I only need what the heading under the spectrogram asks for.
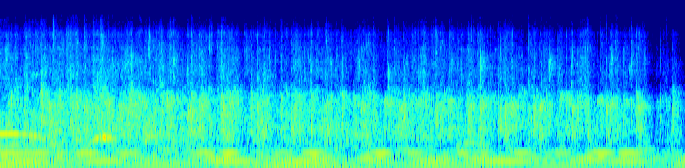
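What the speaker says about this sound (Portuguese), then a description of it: "Vamos aplaudir a Jesus?" Sustained applause from a large church congregation, continuous clapping over a steady low musical drone.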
